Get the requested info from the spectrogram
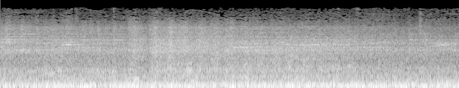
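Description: Steady rumble of a train running, loud and unbroken.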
